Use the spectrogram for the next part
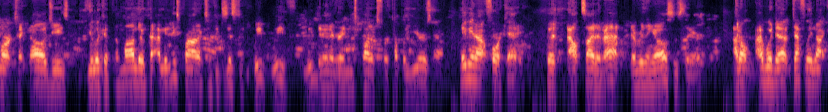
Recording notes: live from the ISE show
